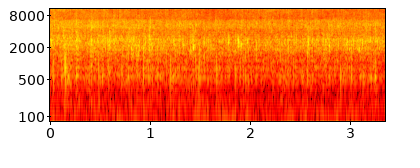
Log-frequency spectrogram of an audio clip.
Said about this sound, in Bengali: আমি প্রথমে অল্প অল্প মাছ দিয়ে ভেজে নেব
